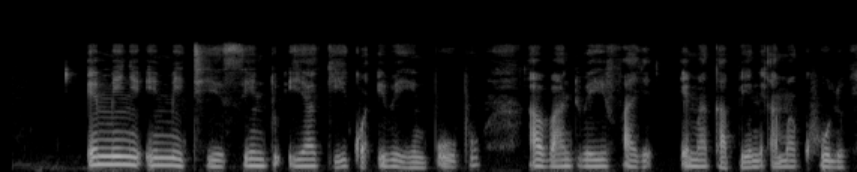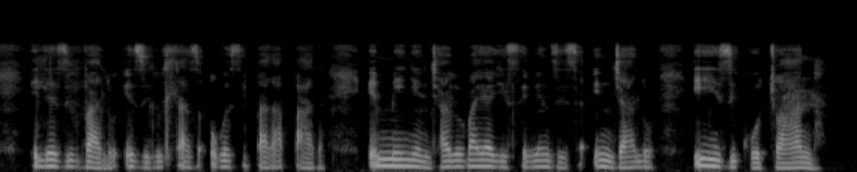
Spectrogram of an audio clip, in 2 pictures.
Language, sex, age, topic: North Ndebele, female, 25-35, health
